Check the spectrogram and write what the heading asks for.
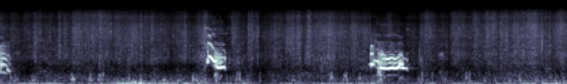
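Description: Beagle baying on a rabbit's trail, giving two short yelping cries, the first about two seconds in and falling in pitch, the second longer about four seconds in, over a faint rustle of dry leaves.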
